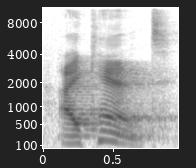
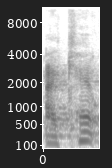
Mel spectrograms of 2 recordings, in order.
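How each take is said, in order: First: The final t sound is clearly heard. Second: The final t sound is barely heard. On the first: "jadi can kalau yang negatif itu ada t suaranya" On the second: "Dalam kecepatan yang normal ngomongnya mungkin nggak terlalu terdengar t-nya"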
